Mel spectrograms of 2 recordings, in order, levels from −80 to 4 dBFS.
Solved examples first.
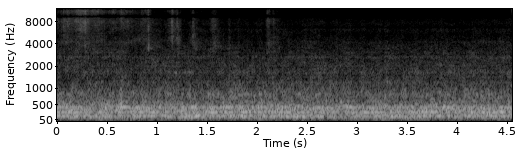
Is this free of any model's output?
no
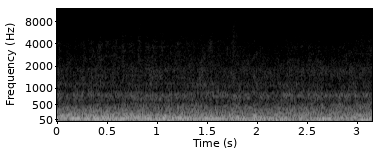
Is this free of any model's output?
no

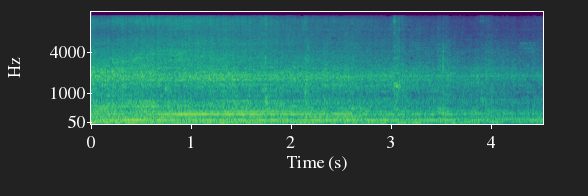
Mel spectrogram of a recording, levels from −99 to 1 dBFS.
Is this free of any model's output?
yes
